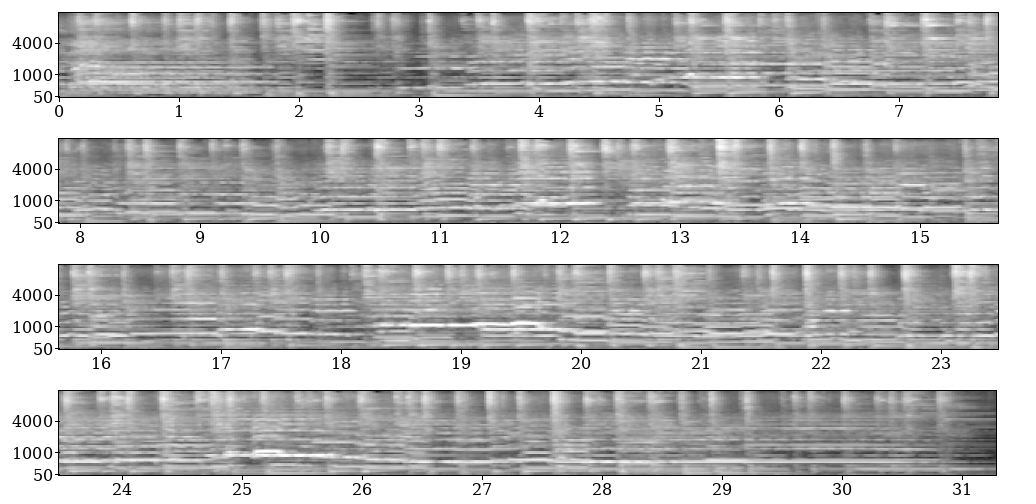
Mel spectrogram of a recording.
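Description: Instrumental folk passage: a flute and whistles play the melody over strummed acoustic guitar, with no singing.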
